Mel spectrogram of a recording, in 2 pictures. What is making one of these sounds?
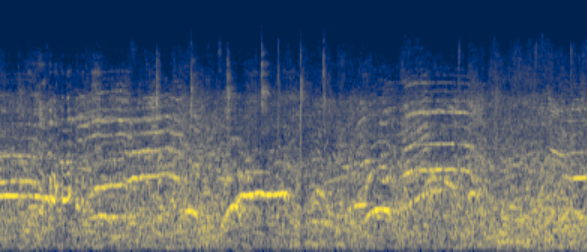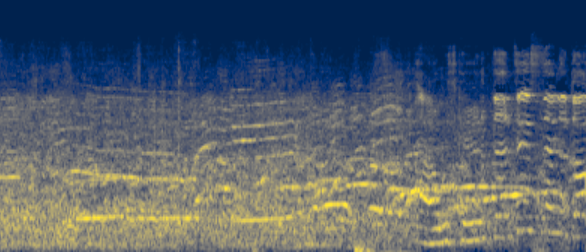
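A ukulele strums along.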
